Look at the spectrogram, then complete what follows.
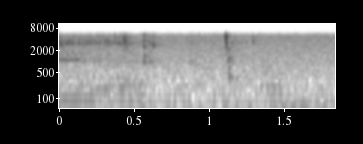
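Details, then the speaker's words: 1957 Chevy at key-on after rewiring the ignition switch so the ignition terminal feeds the instrument panel; faint quick ticking in a quiet cabin as the electric fuel pump primes normally. "So you turn the key on and, fuel pump comes to life."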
